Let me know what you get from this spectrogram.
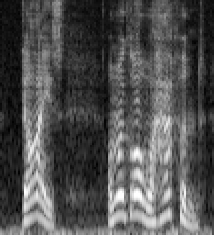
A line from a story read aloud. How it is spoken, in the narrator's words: Haley blurted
